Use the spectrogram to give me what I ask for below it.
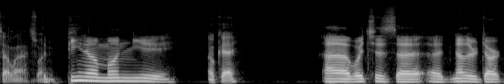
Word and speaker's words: Pinot Meunier: There are 3 grapes, and they are the Pinot Noir grape, the Chardonnay grape, and how do you pronounce that last one? The Pinot Meunier.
